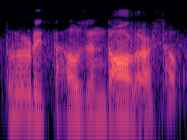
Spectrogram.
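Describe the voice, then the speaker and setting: An actor playing a greedy Mexican bandit chief in a 1940s radio drama, mock-polite and gloating, with a Mexican accent. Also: male voice, on the high side, moderate pace, gravelly. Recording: dull, noisy old radio recording.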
